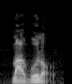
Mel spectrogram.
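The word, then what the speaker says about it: マグロ: 金枪鱼在日文中呢念作马古罗，英文念作 tuna，所以。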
